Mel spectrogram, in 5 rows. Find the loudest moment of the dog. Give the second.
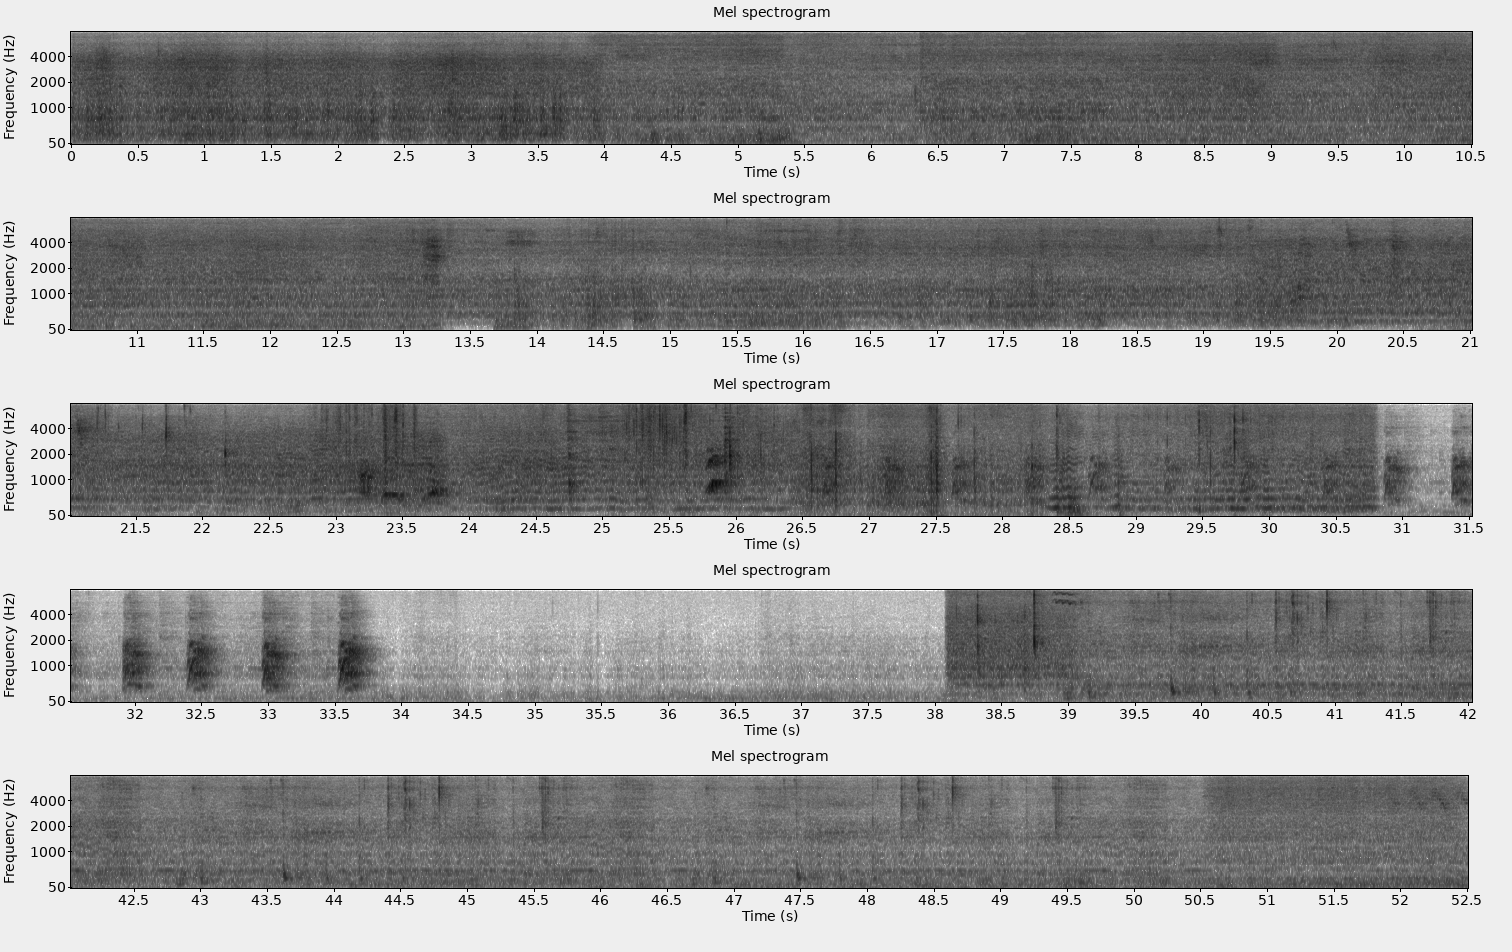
26 s.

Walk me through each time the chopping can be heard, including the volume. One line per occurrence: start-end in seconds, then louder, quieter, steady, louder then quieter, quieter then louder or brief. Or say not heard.
not heard.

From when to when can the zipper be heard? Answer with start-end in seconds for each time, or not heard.
not heard.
